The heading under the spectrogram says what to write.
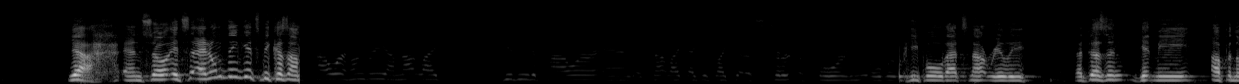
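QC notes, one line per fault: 2.99–8.99 s, one channel inverted: in the mono sum the level falls by about 35 dB for six seconds. The centred content and the low end almost disappear, leaving only a faint residue before full level returns at 8.99 s. The likely cause is one stereo channel with reversed polarity. Material common to both sides cancels when they are summed, so only the small difference between channels survives. The depth of the drop shows the two channels are nearly identical.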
